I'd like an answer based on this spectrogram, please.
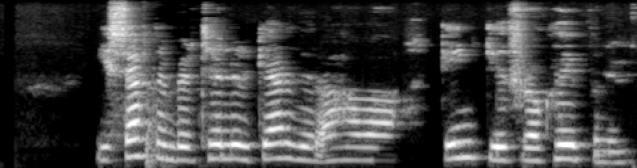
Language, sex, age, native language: Icelandic, male, 11, Icelandic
